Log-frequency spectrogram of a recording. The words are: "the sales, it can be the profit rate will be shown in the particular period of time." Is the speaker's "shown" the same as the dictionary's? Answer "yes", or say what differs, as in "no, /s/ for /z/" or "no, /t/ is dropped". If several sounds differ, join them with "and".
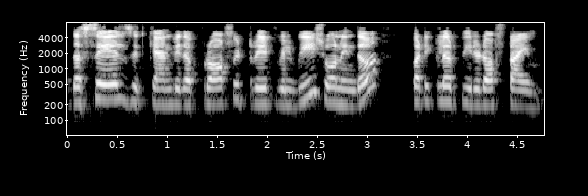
yes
